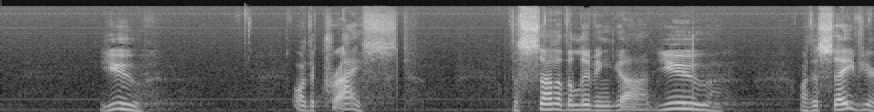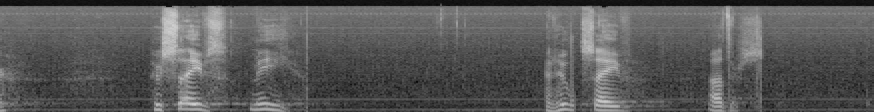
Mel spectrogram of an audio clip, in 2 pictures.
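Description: A middle-aged man preaches with emphasis through a microphone, in short bursts with pauses, in an echoing hall.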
